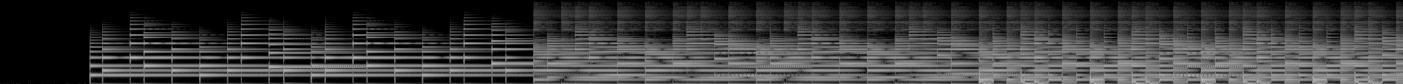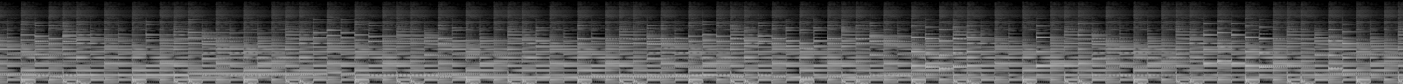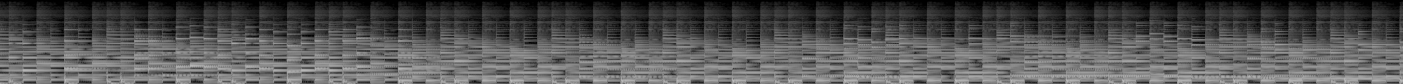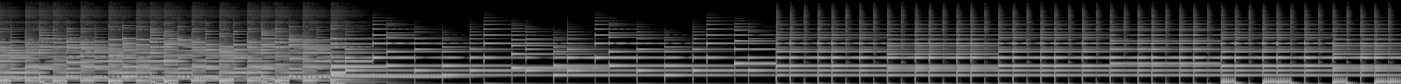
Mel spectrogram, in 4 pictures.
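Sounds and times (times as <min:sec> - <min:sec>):
AdLib OPL2 FM synth music: 0:00.9 - 0:56.0.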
